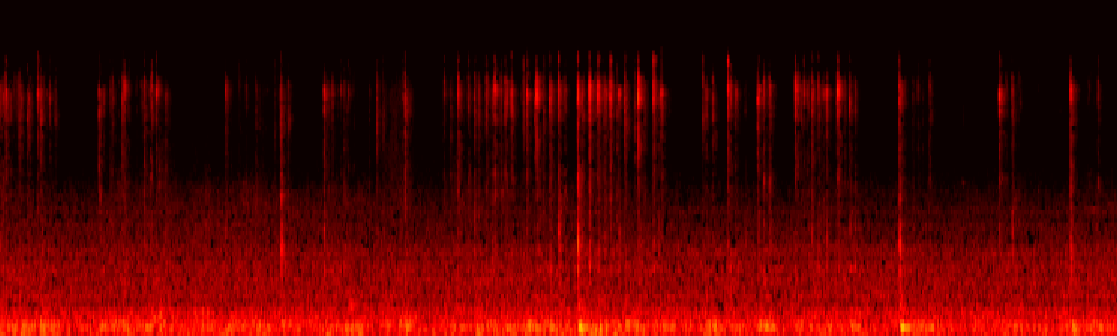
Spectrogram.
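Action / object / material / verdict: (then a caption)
tap / plastic computer keyboard typed with nails / plastic / none. A white full-size plastic keyboard with hollow key caps, resting on a wooden desk, is typed on with long nails and fingertips. Quick, sharp, bright clicks and taps come in uneven bursts over a steady low hum, each tap dying away almost instantly.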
